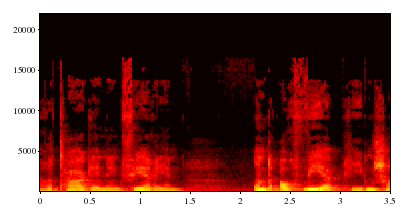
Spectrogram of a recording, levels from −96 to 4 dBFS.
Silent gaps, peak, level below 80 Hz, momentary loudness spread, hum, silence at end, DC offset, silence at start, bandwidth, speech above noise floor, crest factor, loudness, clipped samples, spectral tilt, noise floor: none; -14 dBFS; -72 dBFS; 11 LU; none; 0 s; under 0.1%; 0 s; 16 kHz; 34 dB; 16 dB; -29 LUFS; under 0.1%; -7 dB/octave; -62 dBFS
